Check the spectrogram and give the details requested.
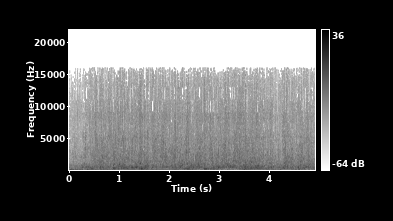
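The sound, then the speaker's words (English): Steady flowing irrigation water in California's Imperial Irrigation District, with a busy trickling, burbling texture, continuous throughout, with no voices present. “The sound of the water is very relaxing.”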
